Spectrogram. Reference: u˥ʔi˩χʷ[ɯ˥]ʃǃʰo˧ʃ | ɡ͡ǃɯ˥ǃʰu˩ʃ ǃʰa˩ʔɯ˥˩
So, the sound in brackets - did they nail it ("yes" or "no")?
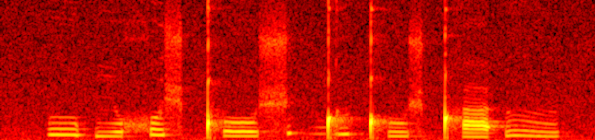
yes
